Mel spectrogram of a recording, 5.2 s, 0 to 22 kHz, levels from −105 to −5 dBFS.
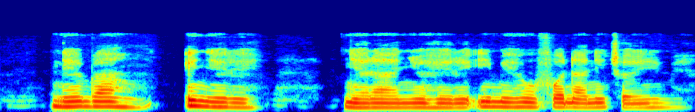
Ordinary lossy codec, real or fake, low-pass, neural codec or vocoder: none; real; 7.2 kHz; none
